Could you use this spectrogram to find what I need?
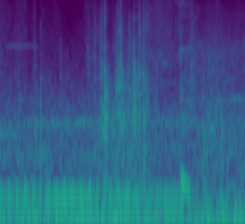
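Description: A wooden door opens.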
